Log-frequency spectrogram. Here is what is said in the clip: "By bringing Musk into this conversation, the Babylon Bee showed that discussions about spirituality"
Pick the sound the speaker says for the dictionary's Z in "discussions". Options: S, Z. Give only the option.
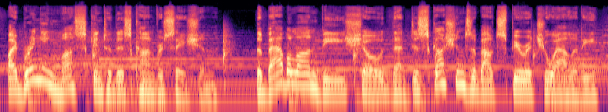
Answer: Z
